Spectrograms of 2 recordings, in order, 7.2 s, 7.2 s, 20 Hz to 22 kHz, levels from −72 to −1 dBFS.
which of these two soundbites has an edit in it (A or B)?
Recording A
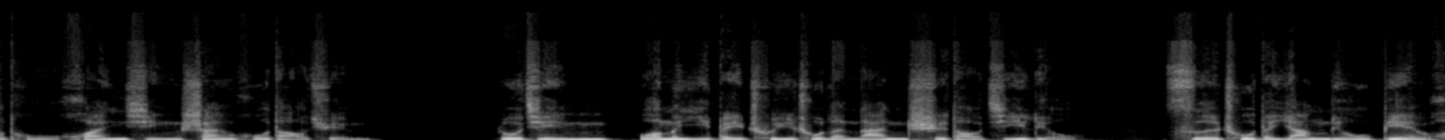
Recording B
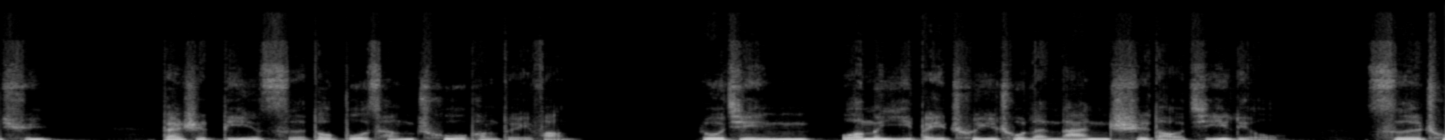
B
